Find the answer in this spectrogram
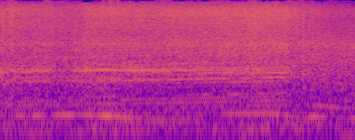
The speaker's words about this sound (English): But we're going somewhere, you guys. We're driving.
